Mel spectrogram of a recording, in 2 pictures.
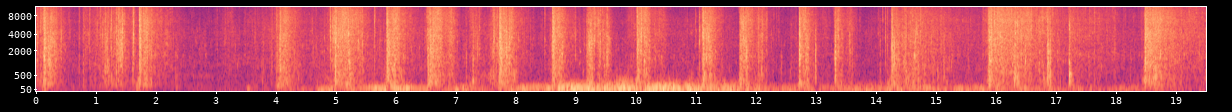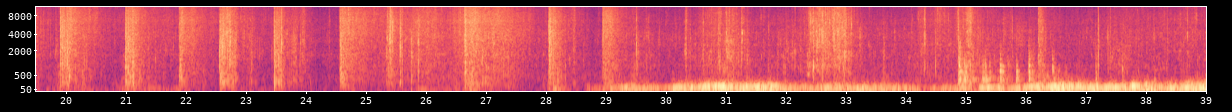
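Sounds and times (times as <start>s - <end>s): sharp crunching scraping strokes: 28.1s - 38.0s
low rumble: 28.7s - 39.0s.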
